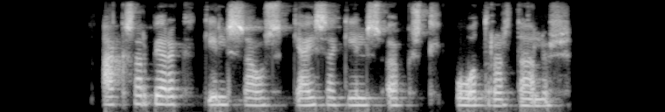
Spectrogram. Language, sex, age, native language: Icelandic, female, 20-29, Icelandic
